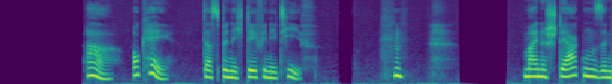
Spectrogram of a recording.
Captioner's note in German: lacht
